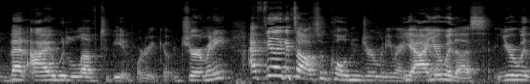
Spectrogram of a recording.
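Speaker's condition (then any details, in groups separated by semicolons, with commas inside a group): No condition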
